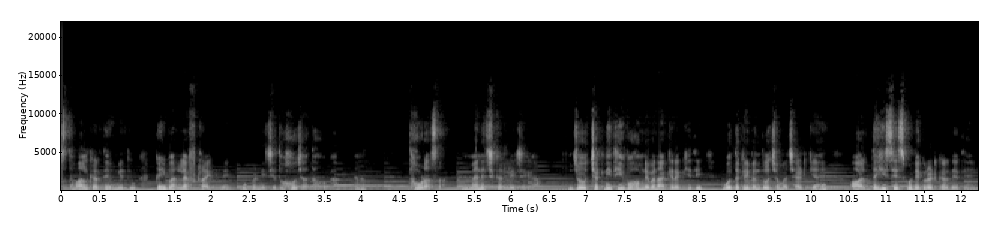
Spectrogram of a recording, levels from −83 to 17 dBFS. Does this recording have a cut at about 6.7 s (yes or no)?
yes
